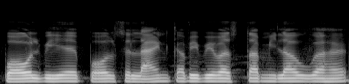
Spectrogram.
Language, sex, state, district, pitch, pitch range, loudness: Hindi, male, Bihar, Patna, 140 Hz, 140-145 Hz, -15 LUFS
